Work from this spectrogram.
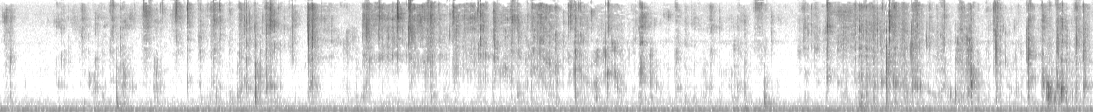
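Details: Lilo, a female Golden Retriever puppy on a raw dog food diet, crunches through a raw dinner of chicken drumstick, thigh and sockeye salmon indoors; dense irregular bites and chewing crackle over a steady low hum.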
